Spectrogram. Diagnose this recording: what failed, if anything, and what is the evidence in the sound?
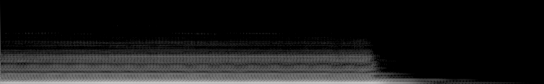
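Nothing in the music points to a failure at any stage of the chain. No event in the sound calls for a diagnosis.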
